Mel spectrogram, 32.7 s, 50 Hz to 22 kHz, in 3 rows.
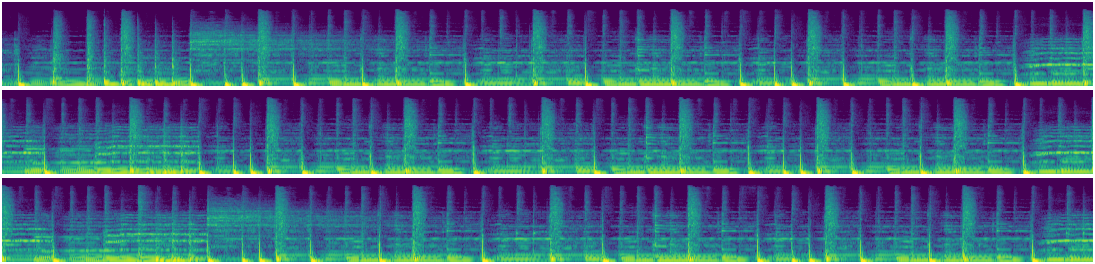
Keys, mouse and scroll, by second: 1.5 r, 3.8-6.3 middle drag, 9.6 shift+click, 10.7 shift+click, 11.9 shift+click, 12.5 shift+click, 13.4 shift+click, 14.1 ctrl+click, 15.9 shift+d, 19.9 shift+d, 24.0-25.5 shift+middle drag, 25.5 shift+d, 29.0 click, 29.8 x, 30.4 x, 31.0-31.4 scroll down 2.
